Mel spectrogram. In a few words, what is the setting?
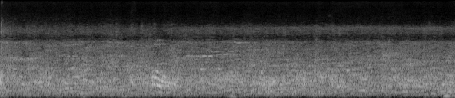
crowded indoor space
